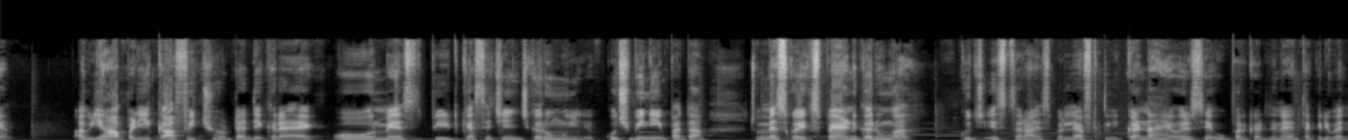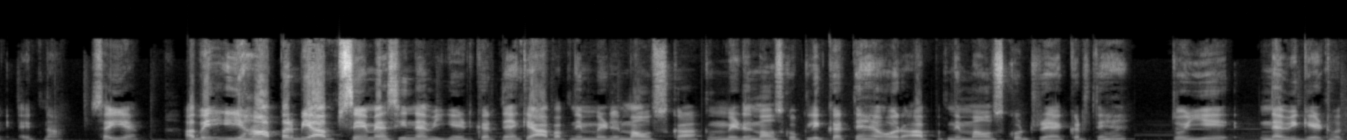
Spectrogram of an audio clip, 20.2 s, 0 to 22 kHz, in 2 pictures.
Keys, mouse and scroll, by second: 7.0-10.0 drag, 10.5 middle click, 16.3-20.2 middle drag.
